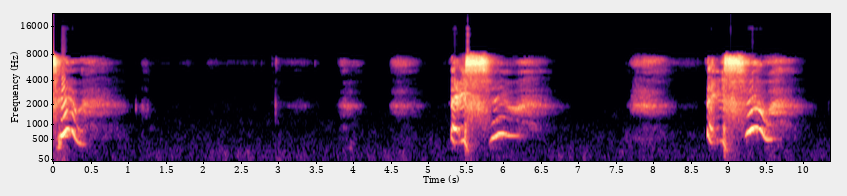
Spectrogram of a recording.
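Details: Forceful sneezing fit, louder than normal sneezes, that felt incredible: three loud sneezes with sharp explosive onsets, separated by quiet pauses and a few soft breaths.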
